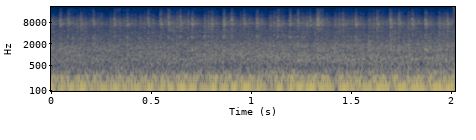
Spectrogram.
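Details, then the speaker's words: 1967 Chevrolet Chevelle SS 396 V8 (4-barrel, Flowmaster dual exhaust, 400 automatic) now idling with a deep, even rumble, no ticks, hiss or stumble; the earlier noise quieted down, believed to have been just a small vacuum leak. "i think that quieted right down it must have just been a little vacuum lead"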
